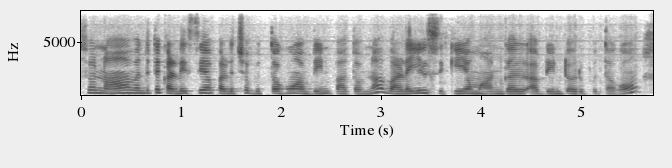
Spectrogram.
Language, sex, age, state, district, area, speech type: Tamil, female, 30-45, Tamil Nadu, Erode, rural, spontaneous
